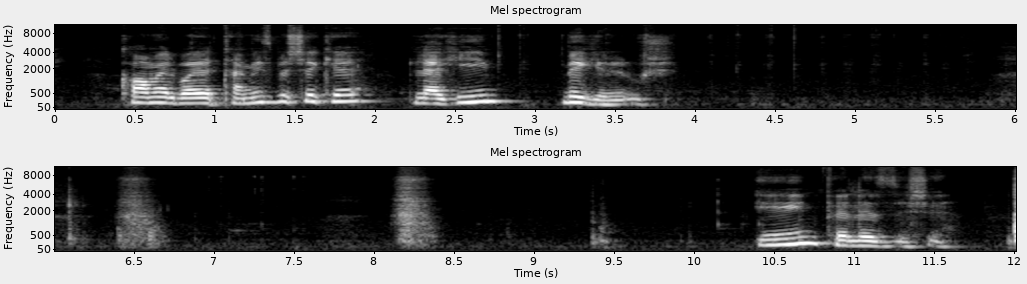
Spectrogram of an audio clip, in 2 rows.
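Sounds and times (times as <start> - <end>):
breathy puffs of air: 7.7 - 8.5.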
